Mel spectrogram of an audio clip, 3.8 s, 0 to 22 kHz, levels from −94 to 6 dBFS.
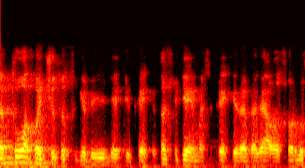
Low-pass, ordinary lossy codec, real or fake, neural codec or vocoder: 7.2 kHz; Opus, 32 kbps; real; none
